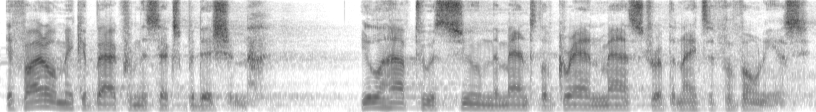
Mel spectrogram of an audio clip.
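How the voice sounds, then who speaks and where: An actor playing a seasoned knight commander in a game, calm, steady and reassuring. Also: male voice, fairly low pitch, fairly quick, long reverb tail, soft background music, lightly acted. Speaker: grand master of a knightly order.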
